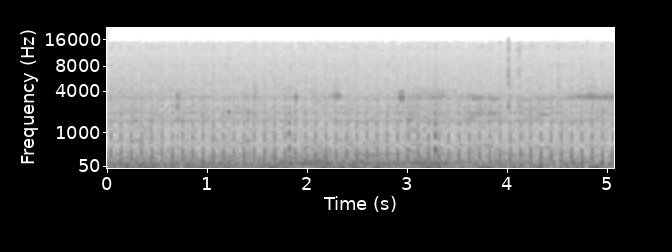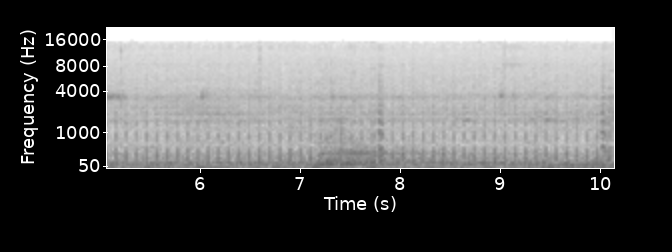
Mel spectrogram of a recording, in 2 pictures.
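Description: Car engines running low as cars drive slowly through a parking lot. The rumble swells about seven seconds in as a car pulls past.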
